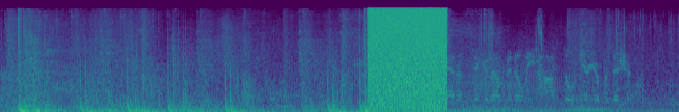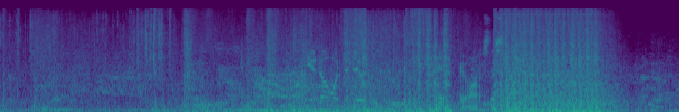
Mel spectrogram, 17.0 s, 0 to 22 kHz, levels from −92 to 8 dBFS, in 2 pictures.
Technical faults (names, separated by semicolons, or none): samples built from the wrong bytes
